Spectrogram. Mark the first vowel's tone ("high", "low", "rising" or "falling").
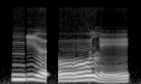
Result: falling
